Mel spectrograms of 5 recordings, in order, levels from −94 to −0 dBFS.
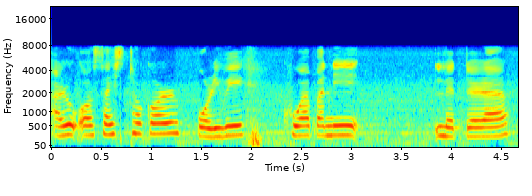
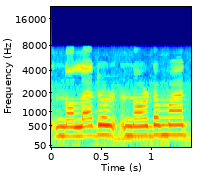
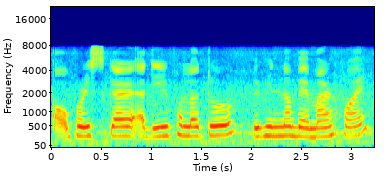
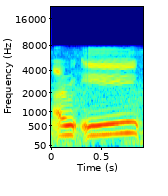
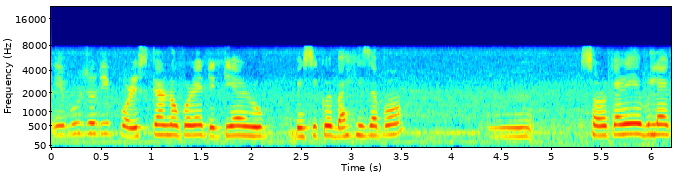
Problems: background sounds at intervals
